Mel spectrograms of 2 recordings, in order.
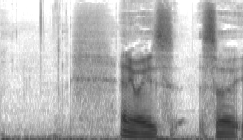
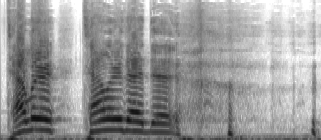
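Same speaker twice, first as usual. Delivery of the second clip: high, loud squawk; loud, silly high-pitched voice; put-on character voice; 8 dB louder, much slower than usual. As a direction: squawk it out far above your own pitch. Acted quote in put-on voice.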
